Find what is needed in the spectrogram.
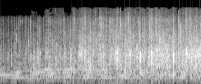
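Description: Audience applauding, the clapping growing steadily louder, with faint music underneath at first.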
